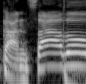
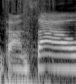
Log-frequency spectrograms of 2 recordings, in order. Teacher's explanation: And the last one is common to a lot more regions than just Puerto Rico, which is the dropping of the D sound, mostly between vowels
